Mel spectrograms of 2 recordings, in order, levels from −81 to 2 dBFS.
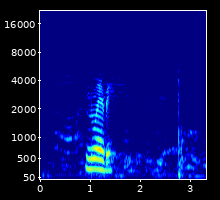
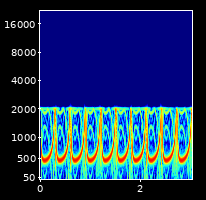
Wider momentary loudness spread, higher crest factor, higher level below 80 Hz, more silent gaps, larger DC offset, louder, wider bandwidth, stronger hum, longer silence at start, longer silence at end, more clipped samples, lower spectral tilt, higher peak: first, 24 LU vs 0 LU; first, 20 dB vs 6 dB; second, -72 dBFS vs -52 dBFS; neither; neither; second, -33 LUFS vs -10 LUFS; first, 7 kHz vs 2.1 kHz; neither; first, 0.9 s vs 0 s; first, 0.5 s vs 0 s; neither; first, -4 dB/octave vs 5.5 dB/octave; second, -20 dBFS vs -4 dBFS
